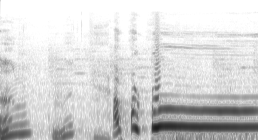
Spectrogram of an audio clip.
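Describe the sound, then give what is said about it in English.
A person imitates a wolf with a loud, sustained howl held at a steady pitch for about a second, preceded by a few short vocal yips and whines. “I howl with them.”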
